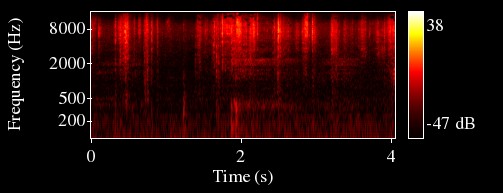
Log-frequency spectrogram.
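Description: Paper and a plastic stencil being handled on a craft table: faint rustling with a few light taps and clicks.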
